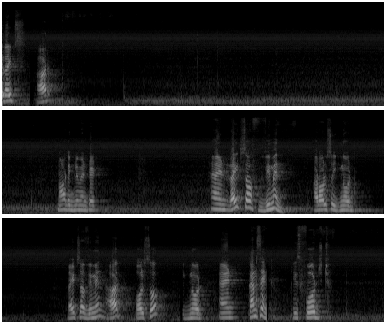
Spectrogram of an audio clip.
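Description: A man lectures calmly into a microphone, in short bursts.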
